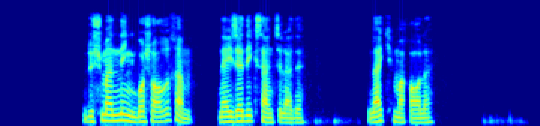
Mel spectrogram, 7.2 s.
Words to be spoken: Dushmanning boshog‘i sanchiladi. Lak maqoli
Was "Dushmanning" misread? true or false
false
